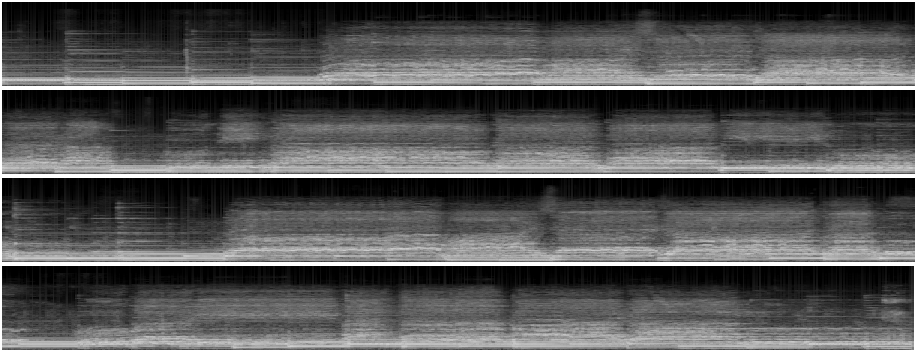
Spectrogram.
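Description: Mixed choir of men and women singing a church song in Indonesian, accompanied by an electronic keyboard. The keyboard plays alone at first and the voices come in about three seconds in, singing in phrases with short breaks between them.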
